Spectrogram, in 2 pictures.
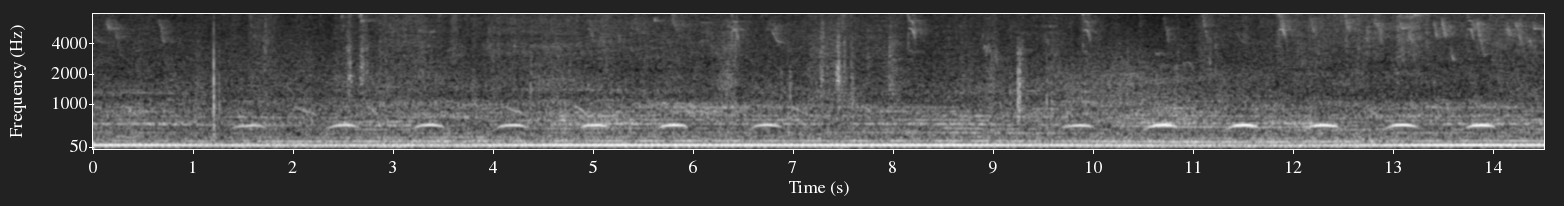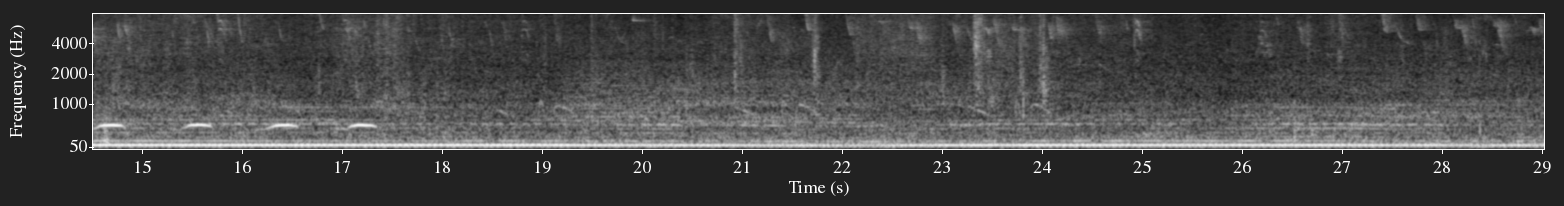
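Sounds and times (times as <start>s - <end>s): bird hooting: 1.4s - 7.0s, 9.7s - 17.6s.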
